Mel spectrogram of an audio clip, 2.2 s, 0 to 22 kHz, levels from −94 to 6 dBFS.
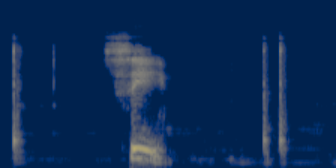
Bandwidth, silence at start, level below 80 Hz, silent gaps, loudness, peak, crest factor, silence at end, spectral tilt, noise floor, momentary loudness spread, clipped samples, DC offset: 9.6 kHz; 0.1 s; -84 dBFS; none; -35 LUFS; -16 dBFS; 22 dB; 0.35 s; -1.5 dB/octave; -78 dBFS; 15 LU; under 0.1%; under 0.1%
